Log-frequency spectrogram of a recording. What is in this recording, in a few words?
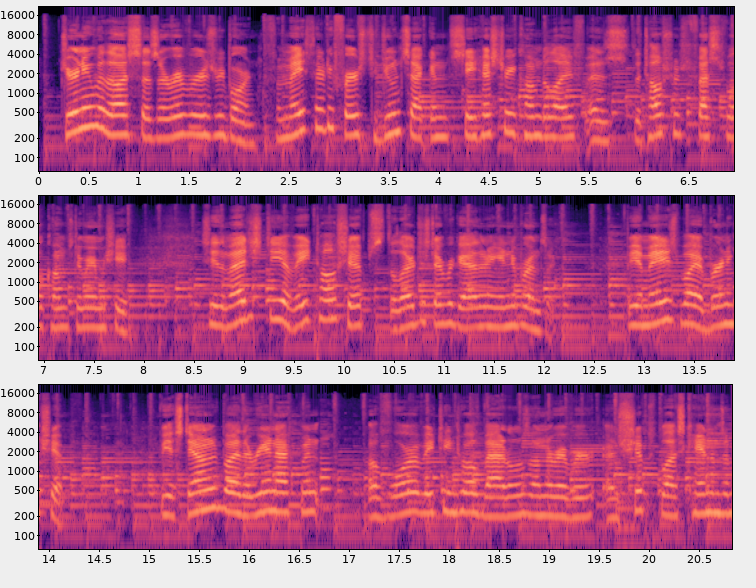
radio ad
